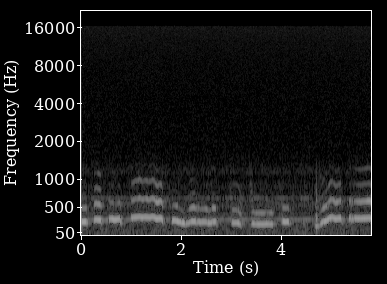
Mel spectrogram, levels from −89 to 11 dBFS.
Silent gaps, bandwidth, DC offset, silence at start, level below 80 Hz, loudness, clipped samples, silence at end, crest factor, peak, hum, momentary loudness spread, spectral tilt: none; 17 kHz; under 0.1%; 0 s; -64 dBFS; -37 LUFS; under 0.1%; 0 s; 12 dB; -24 dBFS; none; 7 LU; -8 dB/octave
